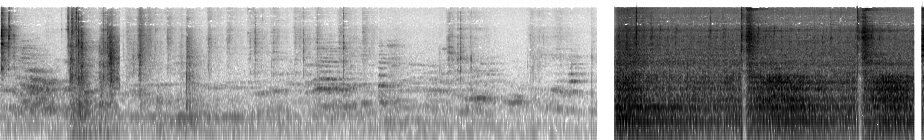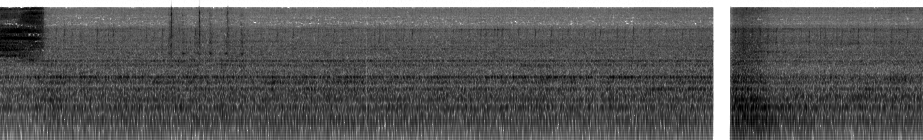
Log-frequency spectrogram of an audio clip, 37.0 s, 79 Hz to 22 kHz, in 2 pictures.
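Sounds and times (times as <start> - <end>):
grinding wheel motor hum: 12.3 - 36.9.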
